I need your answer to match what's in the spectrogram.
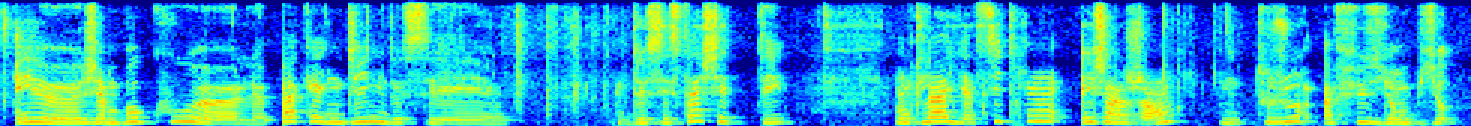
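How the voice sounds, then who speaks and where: Gushing young woman, high voice. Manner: chatty, gushing, many hesitations. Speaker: blogger reviewing a tea subscription box. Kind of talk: casual unboxing chat.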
